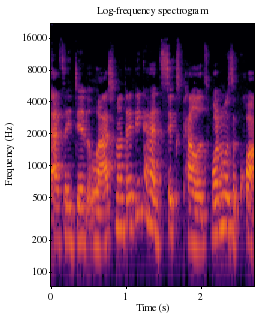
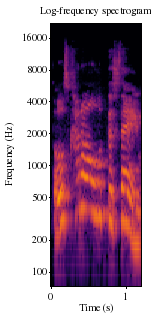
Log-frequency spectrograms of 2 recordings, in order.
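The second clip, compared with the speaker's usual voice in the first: higher, disappointed realization voice; mock letdown; 8 semitones higher than usual. Reviewer voicing herself spotting repeated shades, high mock letdown. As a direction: play the flat letdown of seeing every look come out the same. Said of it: "it's like".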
